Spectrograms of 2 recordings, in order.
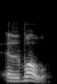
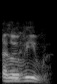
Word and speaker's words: Lviv: Liev, is it? Do I pronounce this correctly? We pronounce it Lvov or Lviv. Lviv.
